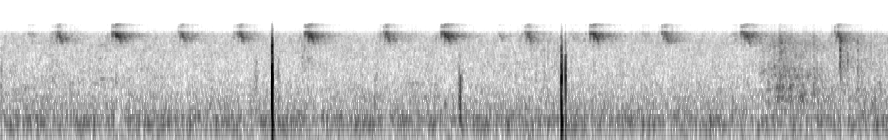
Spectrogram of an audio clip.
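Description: A small bird chirping over and over, one short high chirp roughly every two-thirds of a second. Two sharp clicks, about a third of the way in and again past halfway, are the loudest sounds.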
